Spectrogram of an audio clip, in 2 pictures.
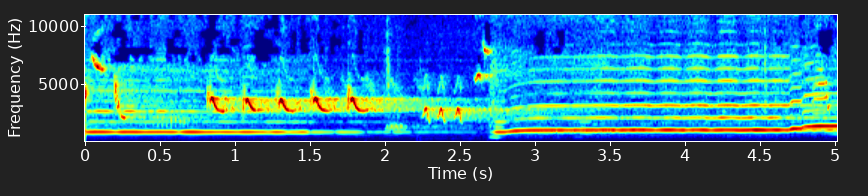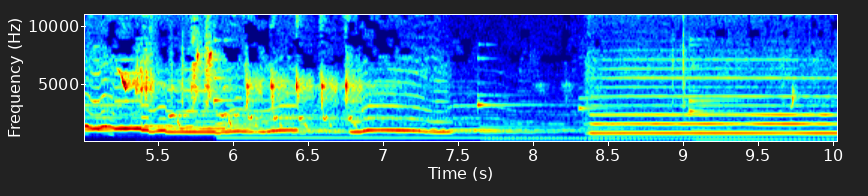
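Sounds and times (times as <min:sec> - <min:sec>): flute long low note: 0:00.0 - 0:01.7, 0:02.7 - 0:10.0
bird chirping: 0:00.0 - 0:03.1, 0:04.7 - 0:10.0.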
